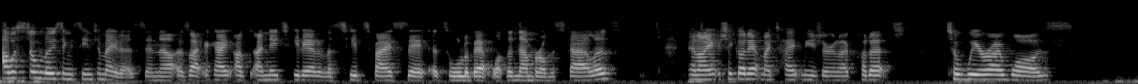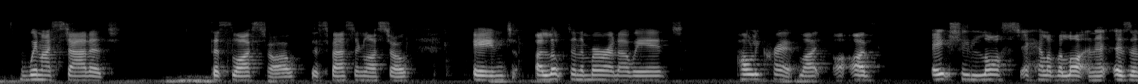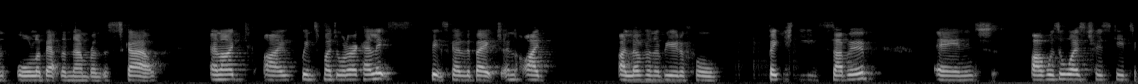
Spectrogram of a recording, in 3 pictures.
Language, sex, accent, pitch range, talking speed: English, female, Australian, 190-225 Hz, 200 wpm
